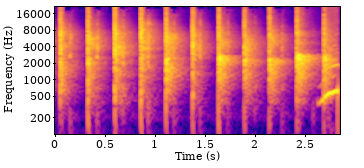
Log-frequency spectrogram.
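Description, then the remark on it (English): A steady run of about eleven sharp, even-paced hand claps, crisp and fairly loud, with a high voiced whoop rising in at the very end. “Like, can we just do a clap for how good of a lay he is?”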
